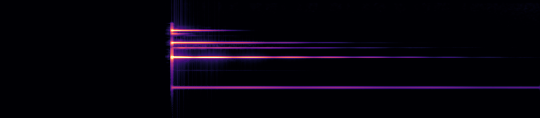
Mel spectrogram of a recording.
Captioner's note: ding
